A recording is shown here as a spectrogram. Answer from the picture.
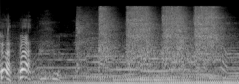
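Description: Background music with held notes and a fast hissing percussion rhythm of about four strokes a second above them.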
